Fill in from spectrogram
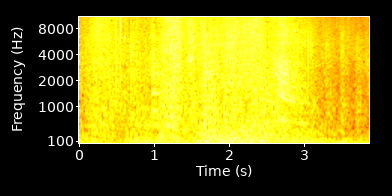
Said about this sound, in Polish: ten mogę dorzucić granatem, czy nie?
